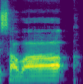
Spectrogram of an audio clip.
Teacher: وقف کی صورت میں ہم کیا کریں گے کہ اوپر والی 2 پیش ختم ہو جائیں گی اور اس کو پڑھیں گے سوا. سوا لاسٹ میں حمزہ کی آواز ضرور آنی چاہیے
